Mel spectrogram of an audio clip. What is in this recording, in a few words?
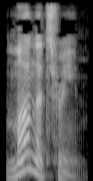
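"monotreme", British English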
